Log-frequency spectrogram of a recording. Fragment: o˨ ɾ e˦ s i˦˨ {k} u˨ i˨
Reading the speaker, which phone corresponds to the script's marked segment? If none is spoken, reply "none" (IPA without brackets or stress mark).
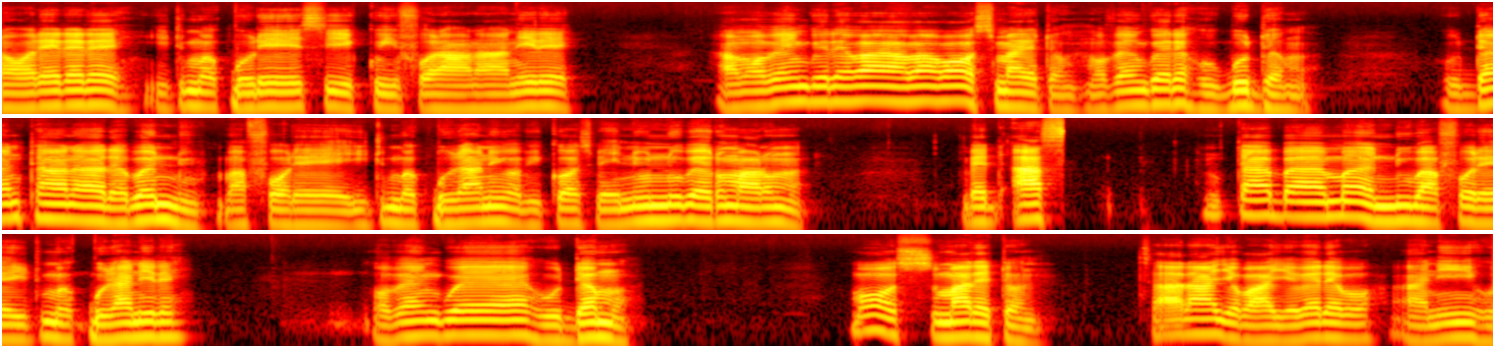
k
